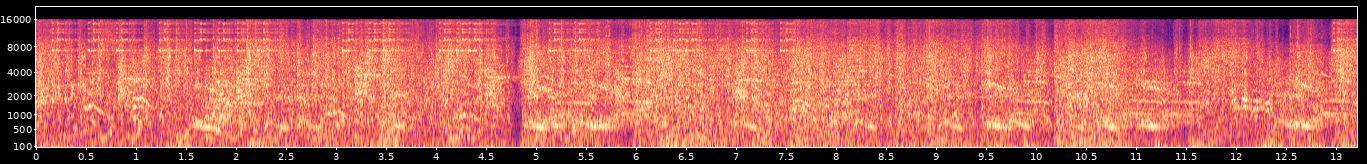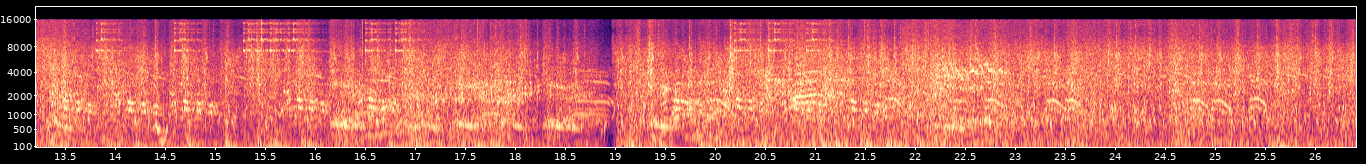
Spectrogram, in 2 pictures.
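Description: Explosions and blasts crackle without pause in a busy battle.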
